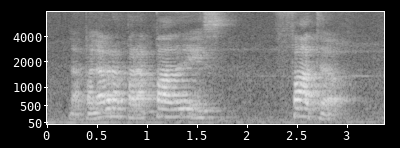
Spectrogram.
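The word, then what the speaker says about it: Vater: palabra para padre es Father Father Así que como pueden ver la v corta o la v se pronuncia como la f Father sin embargo hay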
